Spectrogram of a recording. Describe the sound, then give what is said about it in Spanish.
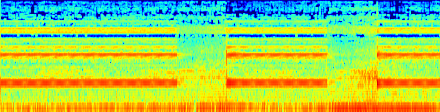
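Loud electronic alert tone from mobile phones sounding a civil protection flood warning for heavy rain on the southern Alicante coast: a steady, bright beeping tone in three stretches broken by two short gaps, with a low rumble beneath. “nos sobresaltaban nuestros móviles. Era una alerta de protección civil del sistema S-Alert, avisando del riesgo de inundación en el litoral sur de Alicante por fuertes lluvias”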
